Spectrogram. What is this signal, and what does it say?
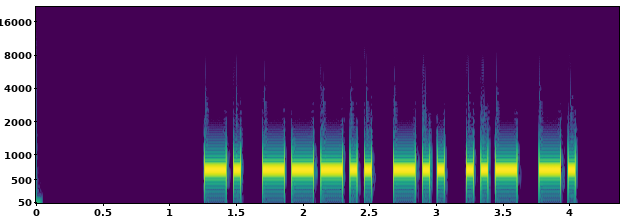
Morse code, heard as a keyed tone, about 23 wpm, 700 Hz. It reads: N8DUN
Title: USA Call Signs - 4x Character Spacing - 22wpm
